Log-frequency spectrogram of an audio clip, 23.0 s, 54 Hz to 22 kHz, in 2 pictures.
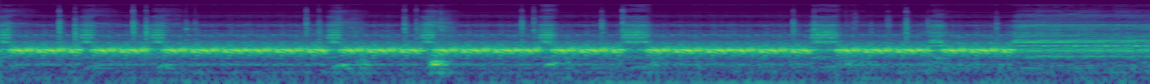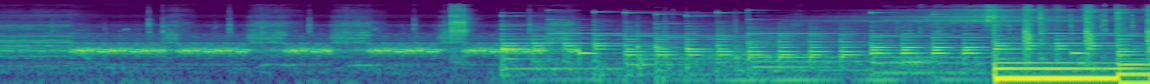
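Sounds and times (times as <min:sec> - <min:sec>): toy excavator motors whirring: 0:00.0 - 0:17.1.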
